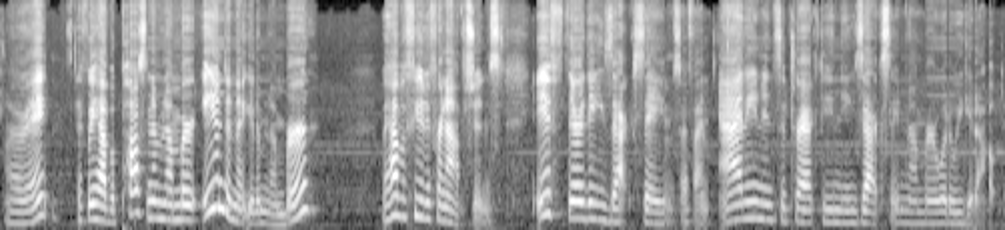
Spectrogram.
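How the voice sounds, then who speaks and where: A woman's voice: medium pitch, lively intonation, fairly quick. Woman teaching a math lesson. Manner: explains step by step, counting aloud and asking questions.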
